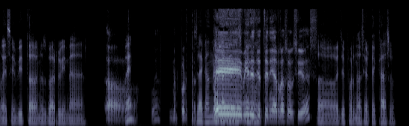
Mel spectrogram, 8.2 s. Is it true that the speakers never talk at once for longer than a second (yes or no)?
no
